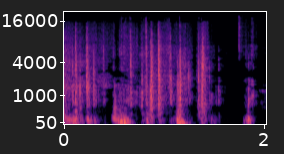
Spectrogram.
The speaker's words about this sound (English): Oh, it's uh, mailbag, by the way. Yeah, yeah. So, sorry for our new listeners. Um, that that paper fluttering is, is just opening our, our mailbag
